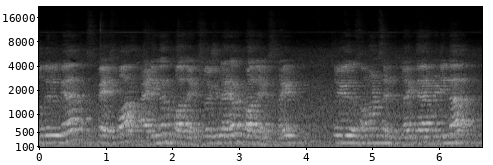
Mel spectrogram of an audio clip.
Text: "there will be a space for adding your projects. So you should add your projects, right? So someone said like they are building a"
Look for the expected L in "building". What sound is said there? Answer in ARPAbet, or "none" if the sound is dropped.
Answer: none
